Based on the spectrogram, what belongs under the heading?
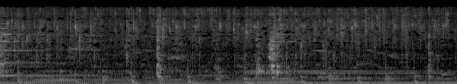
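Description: Pomfret pieces frying in hot mustard oil in a metal kadai: a steady sizzle, with a few sharp clinks and scrapes of a metal spatula against the pan as the fried fish is lifted out.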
